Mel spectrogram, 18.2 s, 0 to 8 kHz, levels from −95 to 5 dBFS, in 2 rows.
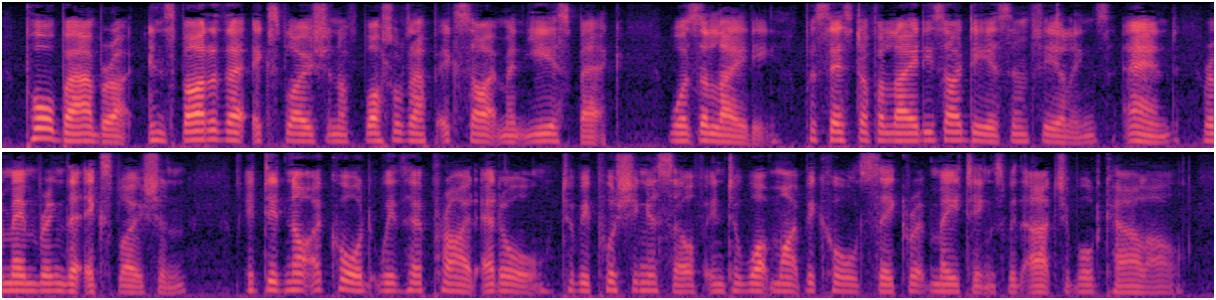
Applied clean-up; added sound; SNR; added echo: none; none; none; none.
